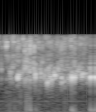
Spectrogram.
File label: Water; ST-XX Amiga Soundtracker Sample Packs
